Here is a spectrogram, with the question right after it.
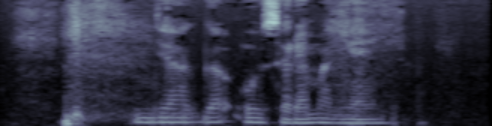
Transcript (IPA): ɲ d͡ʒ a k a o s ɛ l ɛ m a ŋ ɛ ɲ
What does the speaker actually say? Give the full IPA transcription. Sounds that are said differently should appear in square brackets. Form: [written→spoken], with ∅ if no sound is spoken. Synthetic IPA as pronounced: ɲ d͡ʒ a [k→ɡ] a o s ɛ [l→ɾ] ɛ m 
